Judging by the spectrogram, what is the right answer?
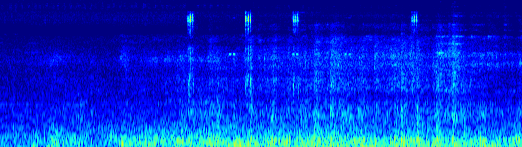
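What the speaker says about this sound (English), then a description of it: "I'm just waiting for the train to get past" A train rumbles past close by in London, a steady loud roar with rhythmic clickety-clack of wheels on rails and faint high squeals.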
